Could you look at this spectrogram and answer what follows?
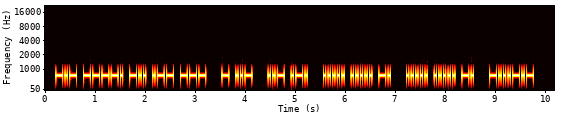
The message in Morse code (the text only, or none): K9DWO TU UR 55N 55N <BK>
